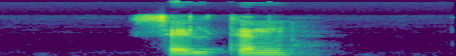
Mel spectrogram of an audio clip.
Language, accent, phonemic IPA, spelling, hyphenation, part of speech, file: German, Austria, /ˈzɛltən/, selten, sel‧ten, adjective / adverb, De-at-selten.ogg
- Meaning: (adjective) 1. rare, infrequent, uncommon, scarce 2. unusual, curious; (adverb) 1. seldom; rarely 2. unusually; extremely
